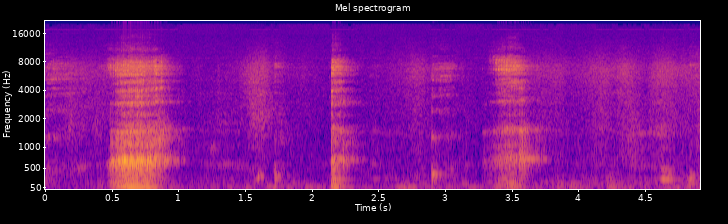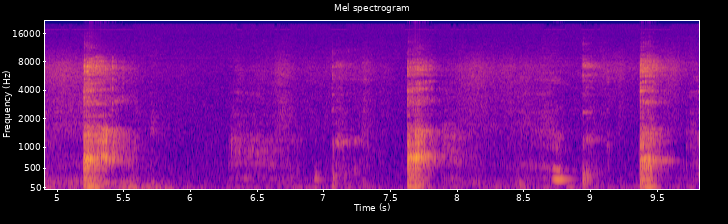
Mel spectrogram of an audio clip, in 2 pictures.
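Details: A series of about seven loud and softer belches over ten seconds, with quiet room noise between them; repeated burping.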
